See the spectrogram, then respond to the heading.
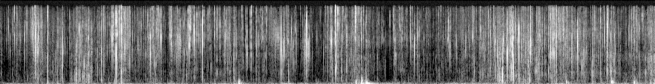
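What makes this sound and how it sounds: A large clear plastic bubble wrap sheet is held across the microphones while fingertips and nails press and pop its bubbles. The result is a steady stream of quiet, short crackling pops and crinkles over soft, low thumps, with a few louder pops standing out.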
